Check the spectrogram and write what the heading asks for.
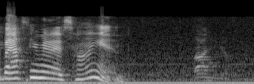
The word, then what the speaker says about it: bagno: Bagno. Oh, it's the same as in Spanish, baño.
